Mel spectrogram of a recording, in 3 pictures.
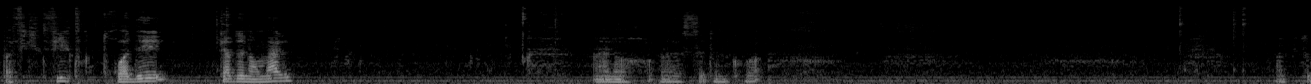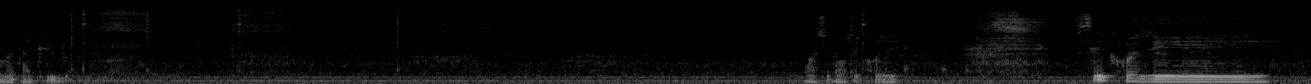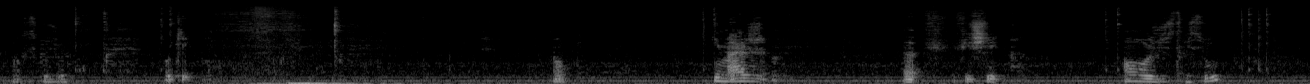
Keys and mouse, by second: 2.2 click, 5.6 click, 12.4 click, 13.9 click, 17.1 click, 23.3 click, 27.9 click, 33.3 click, 37.3 click, 38.7 click.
